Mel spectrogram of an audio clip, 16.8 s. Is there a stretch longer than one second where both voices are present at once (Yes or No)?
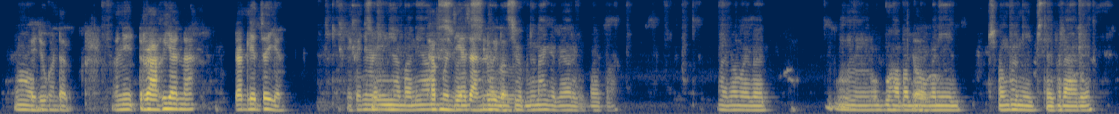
Yes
